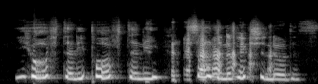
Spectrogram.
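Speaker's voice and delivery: shrill, loud, belted near-Glaswegian accent. Showing the other speaker how the accent came out: Shrek pig impression, almost Glaswegian. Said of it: "almost came out like Glaswegian".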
